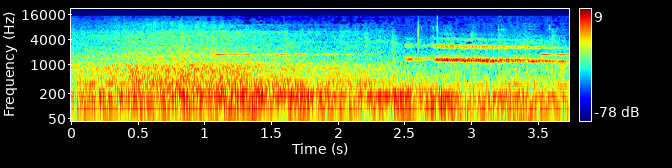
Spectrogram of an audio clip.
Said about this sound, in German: Und in diesem Moment hört ihr laut ein Auto aus dem Unterholz brechen. Ein, ein, Auto aus dem Unterholz brechen. Das kommt vorgefahren.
